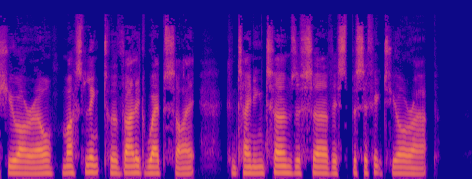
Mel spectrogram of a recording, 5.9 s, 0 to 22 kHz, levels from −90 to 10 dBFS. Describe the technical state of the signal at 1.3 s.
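At 1.3 s the speech signal is intact, with no audible fault at that moment.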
